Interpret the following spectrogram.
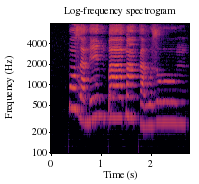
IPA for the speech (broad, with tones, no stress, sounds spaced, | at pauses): p ɔ˦ z a˨ n eː˦ ŋ ɡ͡b aː˦ ɓ ã˦ k a˨ v ʊ˨ z oː˦ m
